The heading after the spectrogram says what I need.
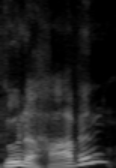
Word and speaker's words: Bunnahabhain: so first of all Buddha Haven doesn't have a v in it uh but in Gaelic stuff it's Buna Haven yeah yeah in Gaelic BH is pronounced V uh now you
